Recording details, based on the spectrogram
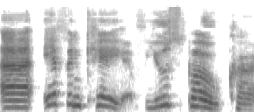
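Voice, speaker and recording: Bright and sharp in tone, a woman's voice sits at a high pitch. She speaks with a Ukrainian accent and lively intonation. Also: dry, close sound with no echo. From Ukraine. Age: 30s. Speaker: English teacher. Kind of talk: interview. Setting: online live stream. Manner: halting, many fillers.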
